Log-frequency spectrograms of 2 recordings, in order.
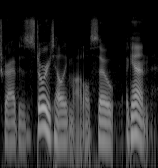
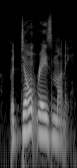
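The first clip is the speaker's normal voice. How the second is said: sudden, blunt, intense delivery, louder; 2 semitones higher, 6 dB louder than usual. Retelling how advisors suddenly shift cadence to warn: imitating a sudden intense warning. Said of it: "a totally different cadence than what they were saying previously".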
